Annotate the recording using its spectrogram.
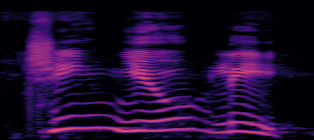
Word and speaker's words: Qingyu Li: His name is Qingyu Li.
